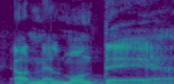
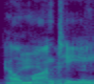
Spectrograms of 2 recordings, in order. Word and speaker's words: El Monte: and and you are out in Belmonte or El Monte El Monte has might be pronounced out here yes you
